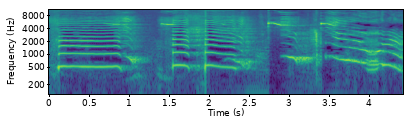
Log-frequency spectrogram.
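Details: A 17-month-old Siberian Husky answers a high whistle with drawn-out, sliding woo-woo vocalizations that rise and fall in pitch, tilting his head.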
